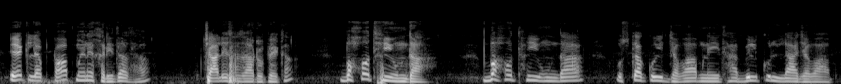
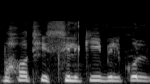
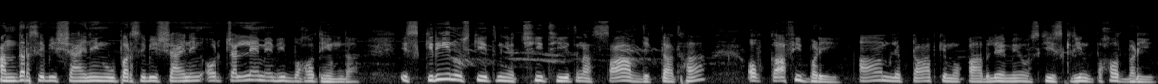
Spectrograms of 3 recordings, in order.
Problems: constant background noise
